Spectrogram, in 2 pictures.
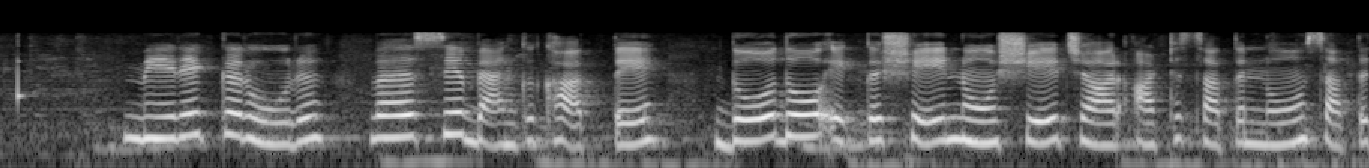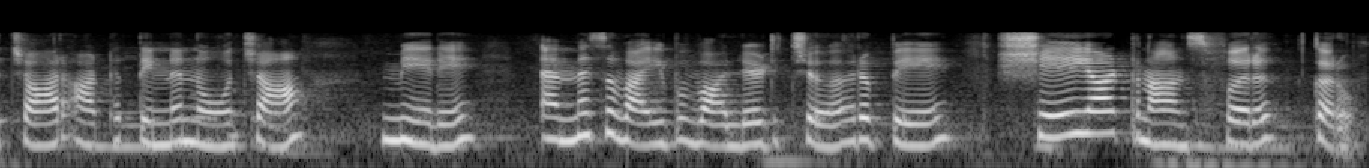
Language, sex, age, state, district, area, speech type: Dogri, female, 18-30, Jammu and Kashmir, Samba, urban, read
